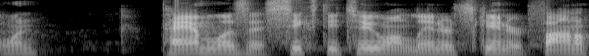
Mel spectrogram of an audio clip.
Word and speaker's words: Lynyrd Skynyrd: Lynyrd Skynyrd pronounced Leonard Skynyrd is at sixty dollars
